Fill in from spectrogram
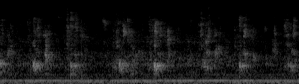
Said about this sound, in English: And the water dish is running out of water, so you can hear the motor go.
